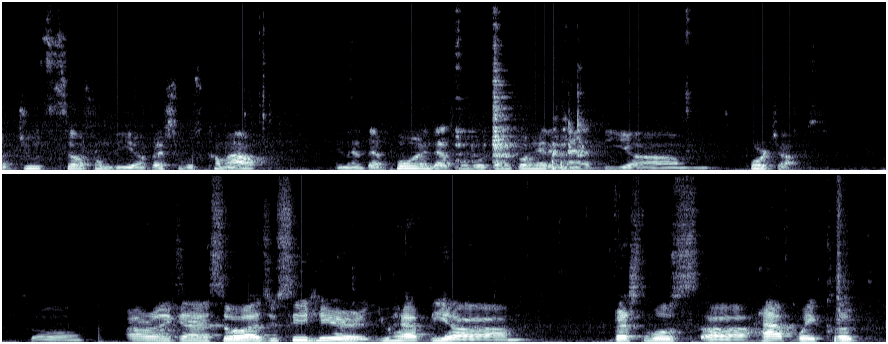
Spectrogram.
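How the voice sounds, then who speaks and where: A man hosting a casual cooking demonstration, explaining each step in a relaxed way with many ums and uhs. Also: high voice, moderate pace, rough recording. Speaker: cooking video host.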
